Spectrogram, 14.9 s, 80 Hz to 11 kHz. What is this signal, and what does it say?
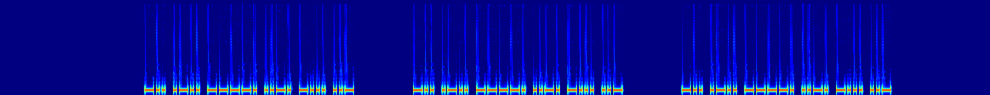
Morse code, heard as a keyed tone, about 28 wpm, 700 Hz. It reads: DL9FBU DL9FBU DL9FBU
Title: DXCC-100 Call Signs - 6 Characters - Repeated 3x - 28wpm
